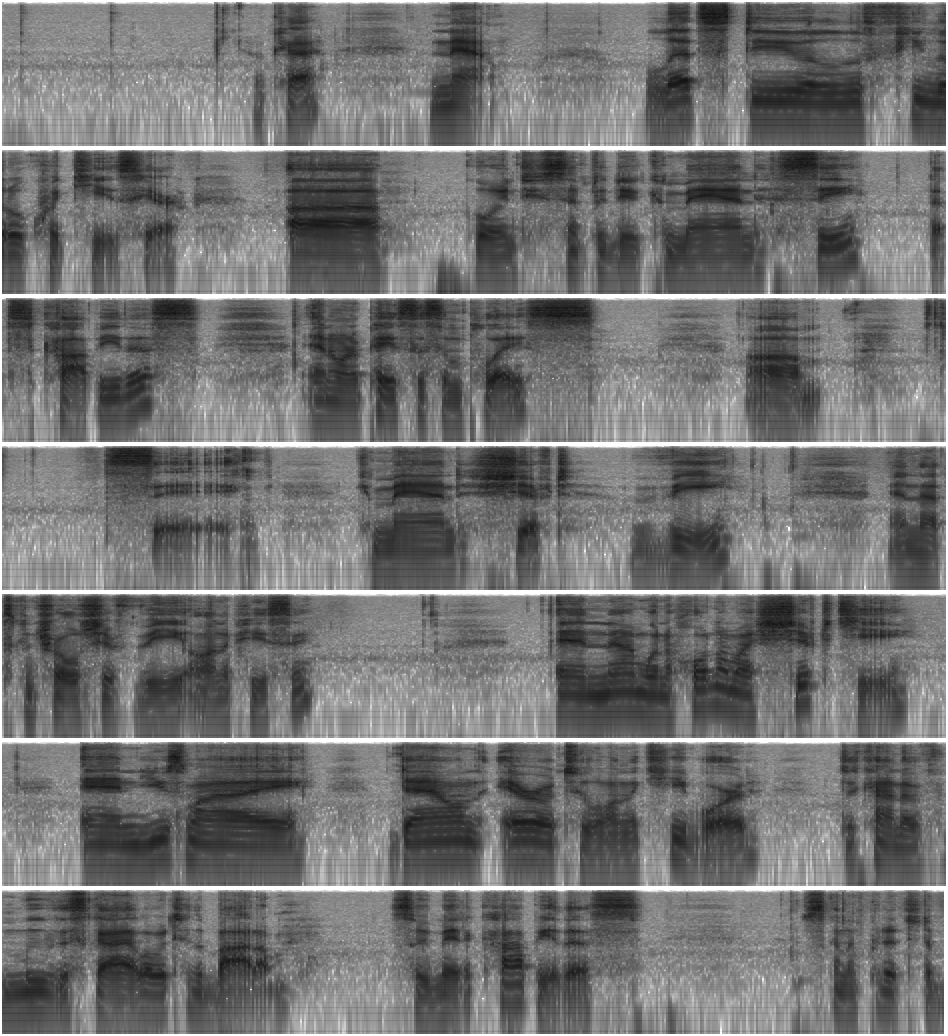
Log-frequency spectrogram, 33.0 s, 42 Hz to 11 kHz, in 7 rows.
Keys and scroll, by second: 8.1 super+c, 16.5 shift+super+v.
